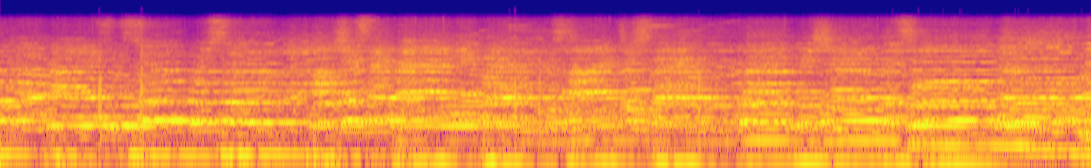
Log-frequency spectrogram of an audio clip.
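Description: Fireworks show soundtrack: a choir singing over orchestral music, with about six short firework bursts cutting through it.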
